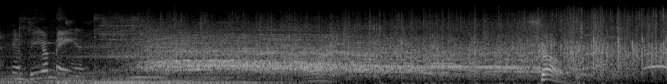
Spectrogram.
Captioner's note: audience cheers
